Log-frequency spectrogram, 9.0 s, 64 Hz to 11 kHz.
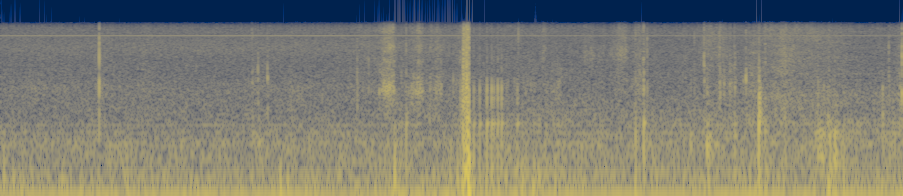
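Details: Dell Inspiron E1505 laptop gives a thin, steady high-pitched whine over a low hum when under load, whether on battery or plugged in.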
